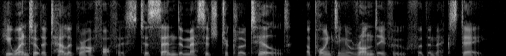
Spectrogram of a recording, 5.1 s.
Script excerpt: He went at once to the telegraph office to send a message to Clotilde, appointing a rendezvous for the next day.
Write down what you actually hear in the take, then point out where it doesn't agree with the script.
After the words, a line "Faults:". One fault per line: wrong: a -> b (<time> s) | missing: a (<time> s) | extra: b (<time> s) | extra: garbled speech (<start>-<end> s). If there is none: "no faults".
He went at the telegraph office to send a message to Clotilde, appointing a rendezvous for the next day.
Faults:
missing: once to (0.4 s)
